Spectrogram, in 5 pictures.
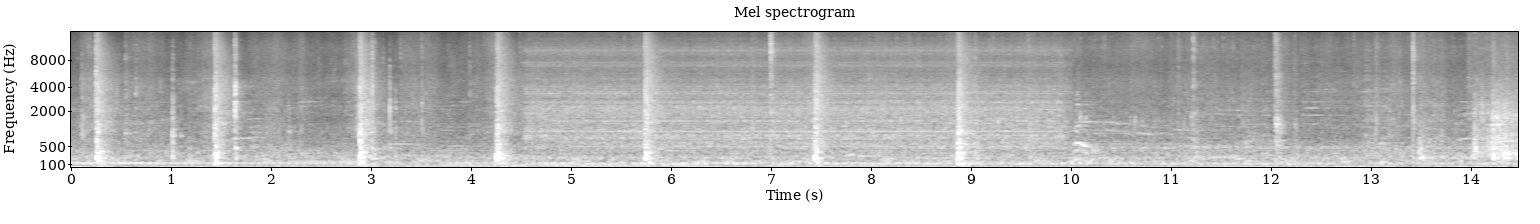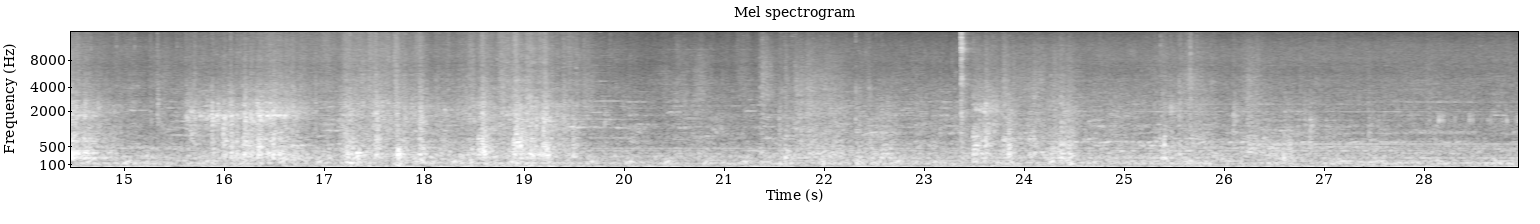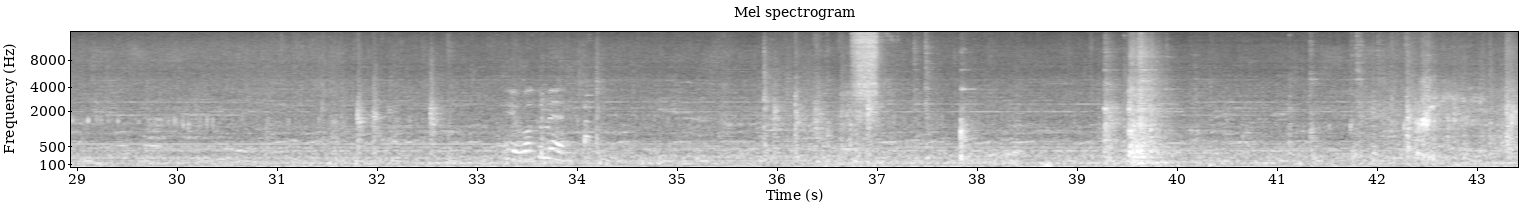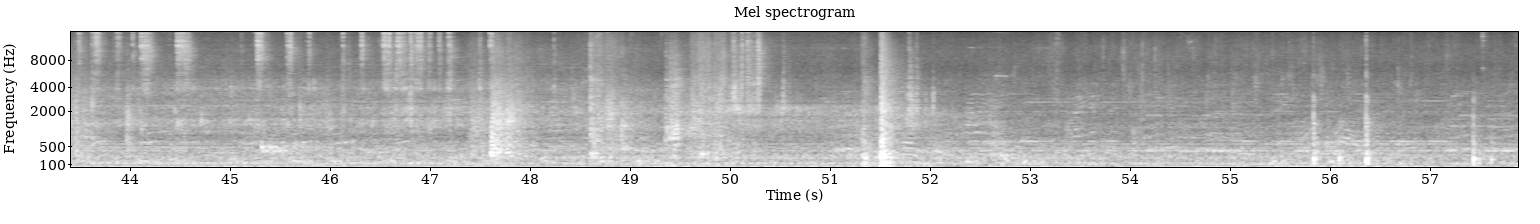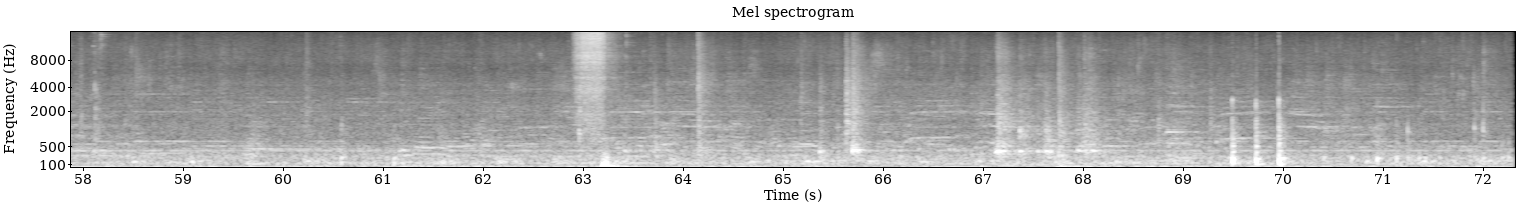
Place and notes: {
  "title": "Embarcadero del Norte, Goleta, CA, USA - Making a Flat White",
  "date": "2019-10-22 19:17:00",
  "description": "This recording is from a college town coffee shop, Caje in Isla Vista, on a warm and sunny fall day. It is primarily the sounds of the espresso machine through the stages of grinding the beans, pulling the shots, steaming the milk and pouring the cup. The sounds of background music, the employees working, other orders being prepared, and customers chatting can also be heard. Recorded with a Zoom H4N mic",
  "latitude": "34.41",
  "longitude": "-119.86",
  "altitude": "17",
  "timezone": "America/Los_Angeles"
}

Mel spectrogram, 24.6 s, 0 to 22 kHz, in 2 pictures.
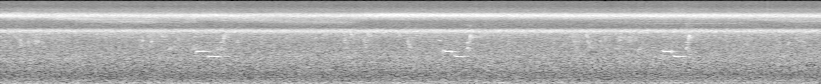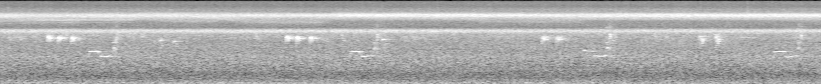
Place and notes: {
  "title": "桃米巷, 桃米里, Taiwan - Birdsong",
  "date": "2015-08-13 07:18:00",
  "description": "Birds call, The sound of water streams",
  "latitude": "23.94",
  "longitude": "120.94",
  "altitude": "463",
  "timezone": "Asia/Taipei"
}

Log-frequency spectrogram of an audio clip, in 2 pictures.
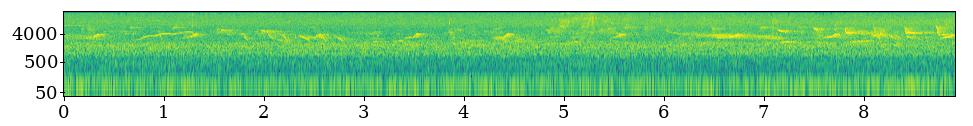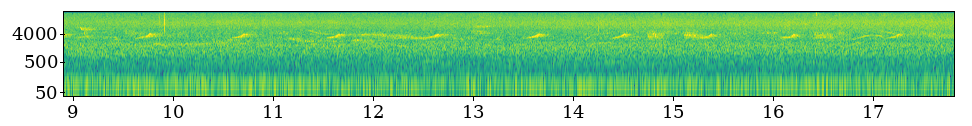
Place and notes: {
  "title": "Eiche, Ahrensfelde, Germany - Grenzteich, pond ambience",
  "date": "2015-05-23 17:05:00",
  "description": "ambience heard within a swampy area, call of a cuckoo (Kuckuck)\n(SD702, DPA4060)",
  "latitude": "52.57",
  "longitude": "13.58",
  "altitude": "51",
  "timezone": "Europe/Berlin"
}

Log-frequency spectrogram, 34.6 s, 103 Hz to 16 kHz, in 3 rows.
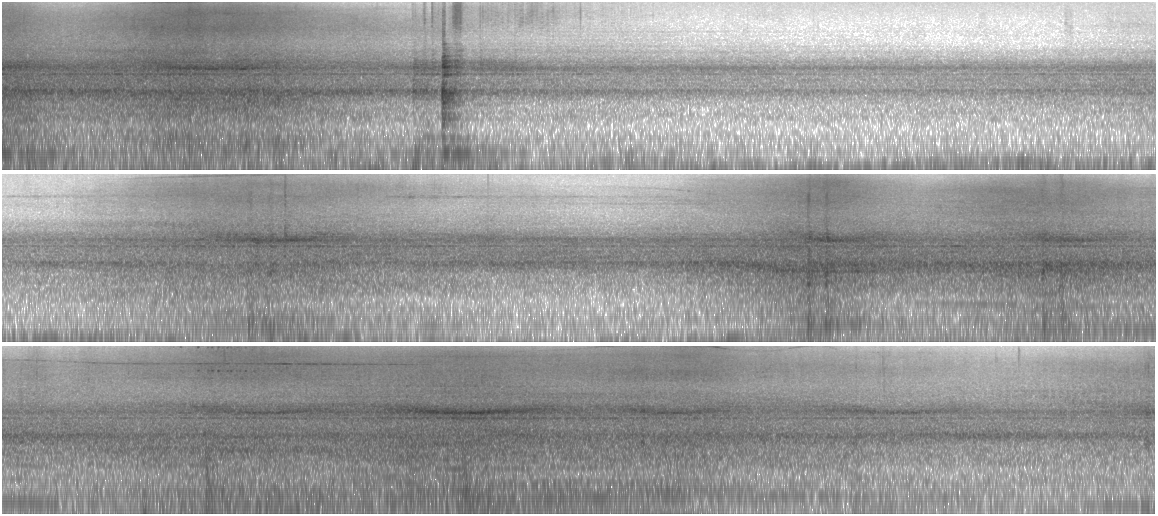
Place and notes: {
  "title": "Petro Vileišio tiltas, Kaunas, Lithuania - Traffic going over the bridge",
  "date": "2019-08-16 15:00:00",
  "description": "Combined stereo field and dual contact microphone (placed on metal railings) recording of bridge traffic. Recorded with ZOOM H5.",
  "latitude": "54.90",
  "longitude": "23.89",
  "altitude": "21",
  "timezone": "Europe/Vilnius"
}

